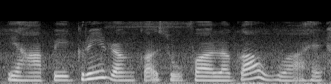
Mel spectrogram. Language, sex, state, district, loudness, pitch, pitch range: Hindi, female, Jharkhand, Garhwa, -15 LUFS, 190 Hz, 185-200 Hz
